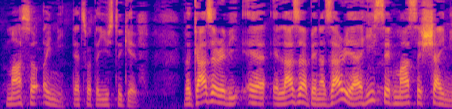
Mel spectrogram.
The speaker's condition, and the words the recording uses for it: No condition.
